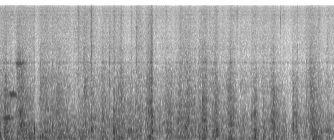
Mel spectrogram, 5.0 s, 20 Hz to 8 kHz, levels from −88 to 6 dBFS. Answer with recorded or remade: remade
